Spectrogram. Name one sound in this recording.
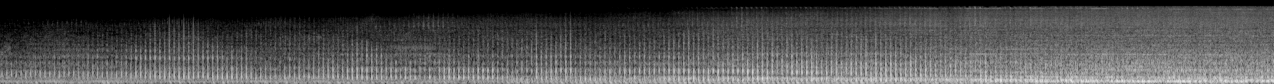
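A helicopter's rotor thumps rapidly as it approaches and passes low overhead, growing louder.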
